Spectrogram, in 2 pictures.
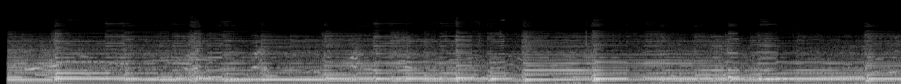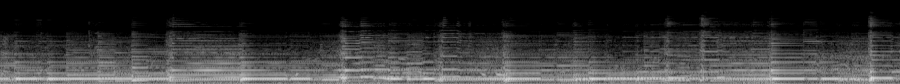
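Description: Acoustic guitars playing a steady picked and strummed intro through a live PA.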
